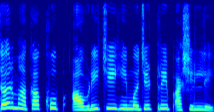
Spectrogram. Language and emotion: Goan Konkani, neutral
